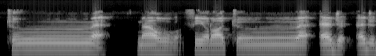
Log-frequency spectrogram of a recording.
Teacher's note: derken bakın cim harfi cezim almış cim harfi kalkale harflerinden birisiydi cezim aldığı için burada kalkale var ne yapıyoruz hafif bir vurguluyoruz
